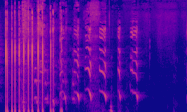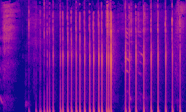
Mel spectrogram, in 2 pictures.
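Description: Training playing cards being shuffled: quick, dense runs of crisp riffling clicks at the start and end, separated by a stretch of squeaky, wavering pitched chirps and a brief near-silent pause.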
